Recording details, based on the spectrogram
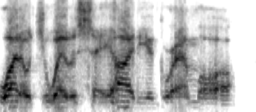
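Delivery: put-on, creaky, elderly grandmother voice. Joking that the sleep-paralysis old woman is a fellow host's grandma: put-on grandma voice. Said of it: "Why does she".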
